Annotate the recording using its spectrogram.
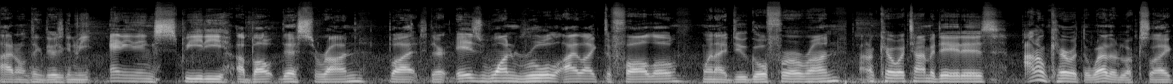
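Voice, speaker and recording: Over noticeable background noise, a man of medium pitch speaks at a moderate pace with ordinary pitch variation. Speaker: vlogger. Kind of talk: casual vlog talk. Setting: outdoors.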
